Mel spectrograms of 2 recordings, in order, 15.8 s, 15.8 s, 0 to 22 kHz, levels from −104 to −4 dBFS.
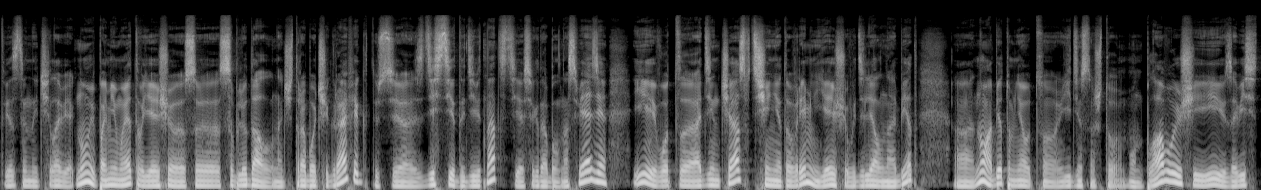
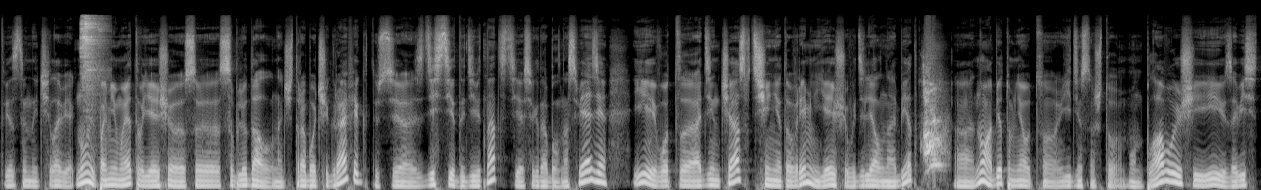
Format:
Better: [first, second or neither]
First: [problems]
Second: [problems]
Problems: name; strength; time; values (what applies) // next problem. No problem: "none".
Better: first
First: none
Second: jangling keys; loud; at 1 s; peak 3 dB above the speech // dog barking; loud; at 12 s; peak 1 dB above the speech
